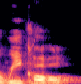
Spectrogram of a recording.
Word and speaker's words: recall: In the past, there was a recall on that car. And the verb is recall with the stress on the second syllable.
